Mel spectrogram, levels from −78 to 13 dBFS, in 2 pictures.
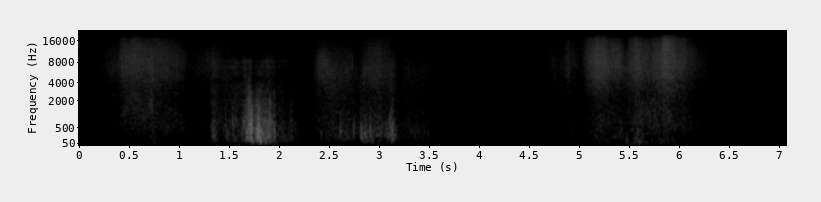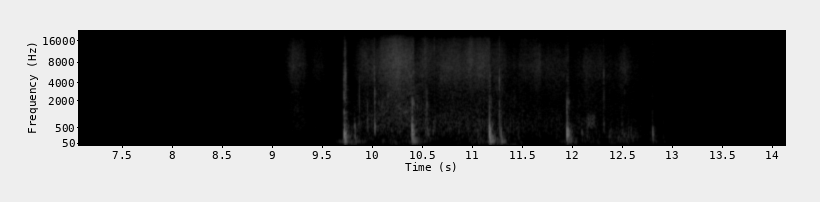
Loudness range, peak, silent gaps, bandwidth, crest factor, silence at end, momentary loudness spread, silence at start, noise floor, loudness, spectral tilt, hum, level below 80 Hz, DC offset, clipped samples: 9 LU; -22 dBFS; none; over 20 kHz; 28 dB; 1.25 s; 17 LU; 0.15 s; under -90 dBFS; -46 LUFS; -2 dB/octave; none; -78 dBFS; under 0.1%; under 0.1%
